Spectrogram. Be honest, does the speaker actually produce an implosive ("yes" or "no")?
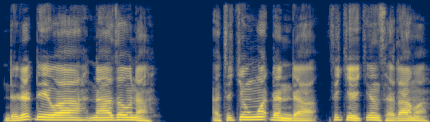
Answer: yes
